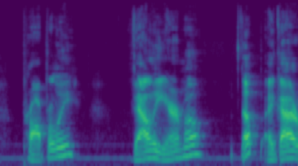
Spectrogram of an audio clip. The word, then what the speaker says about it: Valyermo: Valermo. Nope. I got it right the first time. Hey, good for me. Valermo.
